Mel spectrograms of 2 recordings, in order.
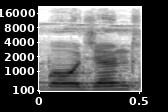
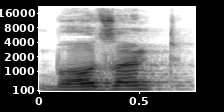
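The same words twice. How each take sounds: First: The middle consonant is a j sound. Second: The middle consonant is a z sound. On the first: The speaker calls it wrong. "वॉजंट नहीं" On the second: The speaker calls it right. "ज"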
